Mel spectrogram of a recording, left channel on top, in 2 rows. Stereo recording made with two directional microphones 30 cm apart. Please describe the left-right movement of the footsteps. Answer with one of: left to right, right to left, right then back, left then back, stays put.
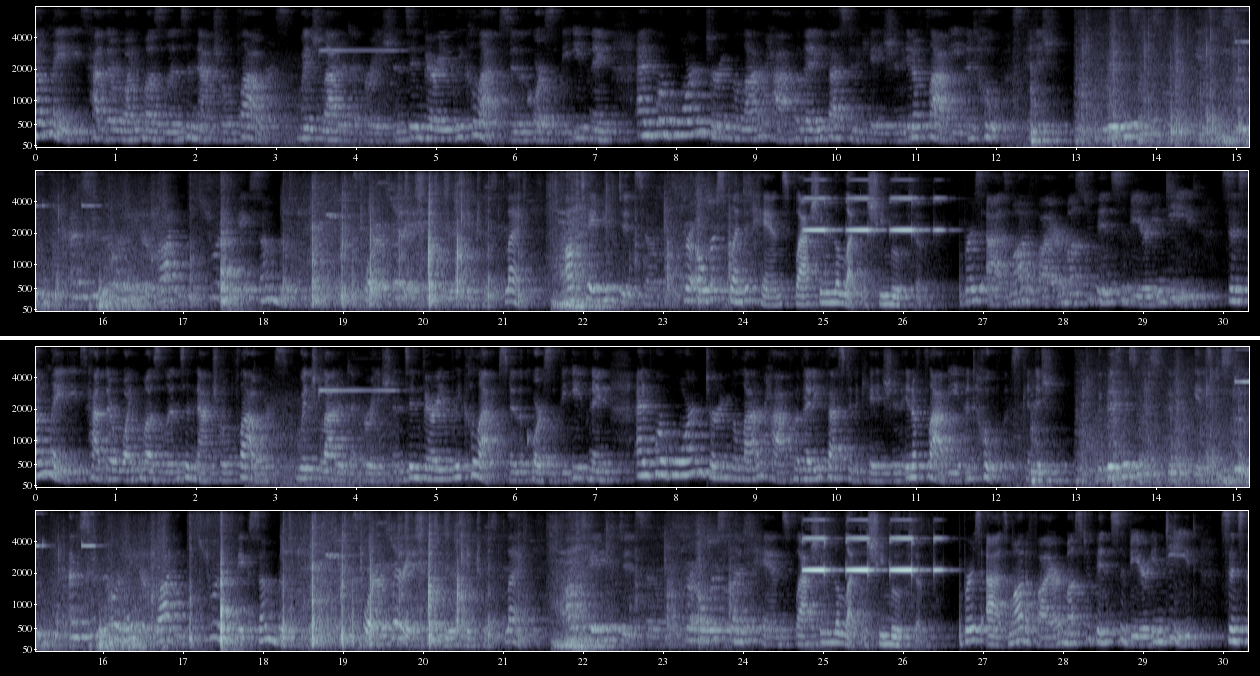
right then back.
